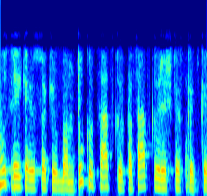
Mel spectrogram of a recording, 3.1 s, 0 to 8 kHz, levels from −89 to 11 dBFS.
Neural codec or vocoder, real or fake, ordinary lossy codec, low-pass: none; real; MP3, 32 kbps; 7.2 kHz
